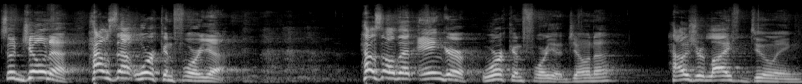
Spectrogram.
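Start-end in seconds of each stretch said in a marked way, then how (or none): 0.0-6.2 leaning heavily into a Texas drawl. Imagining a TV host questioning Jonah: Doctor Phil Texas drawl. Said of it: "asks in that Texas drawl like only Doctor Phil can do".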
